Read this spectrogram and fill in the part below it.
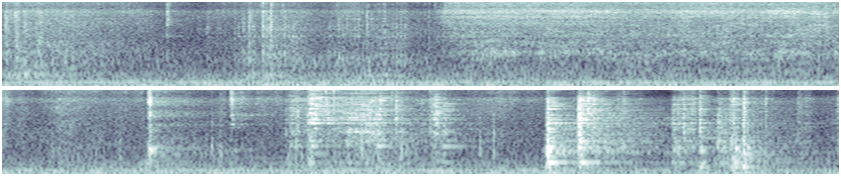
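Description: Sporadic metallic clinks and clanks as a new metal skid shoe is fitted onto a triple mower, with a few sharper knocks near the end over a low steady hum.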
